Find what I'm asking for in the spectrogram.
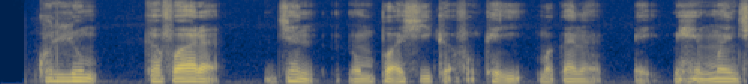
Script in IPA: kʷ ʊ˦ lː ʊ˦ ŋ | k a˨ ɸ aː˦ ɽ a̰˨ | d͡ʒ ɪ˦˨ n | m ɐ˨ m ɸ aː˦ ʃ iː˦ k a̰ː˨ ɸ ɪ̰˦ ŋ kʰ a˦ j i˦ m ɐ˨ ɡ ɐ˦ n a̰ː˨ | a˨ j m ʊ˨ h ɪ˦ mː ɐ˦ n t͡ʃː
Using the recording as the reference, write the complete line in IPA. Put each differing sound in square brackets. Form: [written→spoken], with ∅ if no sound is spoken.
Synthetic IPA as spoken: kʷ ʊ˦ lː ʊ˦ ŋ | k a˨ ɸ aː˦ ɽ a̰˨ | d͡ʒ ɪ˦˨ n | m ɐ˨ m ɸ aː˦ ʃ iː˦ k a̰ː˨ ɸ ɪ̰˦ ŋ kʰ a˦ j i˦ m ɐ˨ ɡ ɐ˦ n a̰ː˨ | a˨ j m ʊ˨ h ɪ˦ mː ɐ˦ n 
